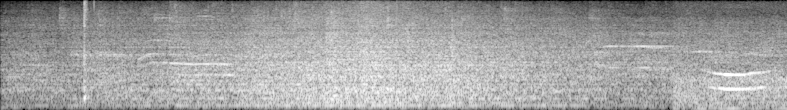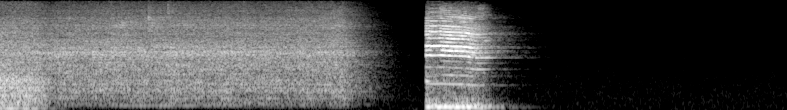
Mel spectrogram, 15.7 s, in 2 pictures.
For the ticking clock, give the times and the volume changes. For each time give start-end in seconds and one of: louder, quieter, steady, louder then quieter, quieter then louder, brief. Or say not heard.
not heard.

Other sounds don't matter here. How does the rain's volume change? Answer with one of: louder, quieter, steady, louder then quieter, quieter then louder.
louder then quieter.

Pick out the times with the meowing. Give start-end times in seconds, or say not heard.
0.8-2.4, 6.7-8.3, 12.1-12.8.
